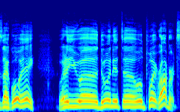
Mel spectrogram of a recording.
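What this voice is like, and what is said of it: Exaggerated Canadian accent. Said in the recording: “the most Canadian accent of all time”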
